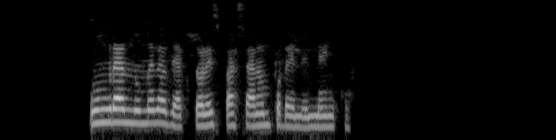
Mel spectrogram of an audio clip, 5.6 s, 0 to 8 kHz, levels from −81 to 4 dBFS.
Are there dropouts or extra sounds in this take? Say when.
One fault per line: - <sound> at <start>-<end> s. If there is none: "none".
none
